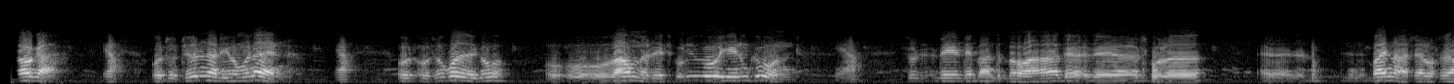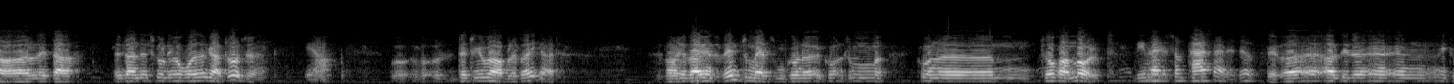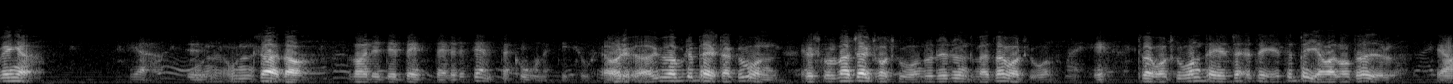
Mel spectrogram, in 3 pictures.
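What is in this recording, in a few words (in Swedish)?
Lilla Harrie Skåne, Svenska sagor dialekter; Folkminnen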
